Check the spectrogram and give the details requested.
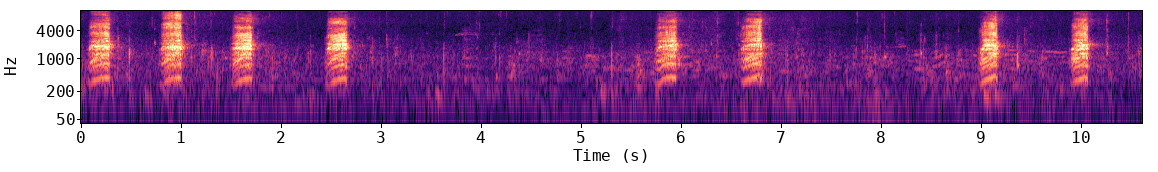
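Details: Ducks quacking in a series of loud, harsh, nasal calls, mostly single quacks with some closely spaced pairs, separated by short quiet gaps over a low background hiss.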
